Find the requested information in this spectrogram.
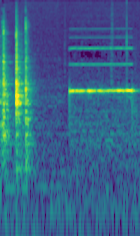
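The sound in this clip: An answering machine gives one steady, high electronic beep lasting about a second. A few soft clicks come before it.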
